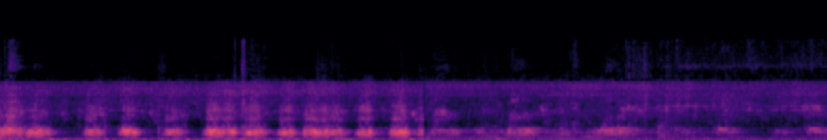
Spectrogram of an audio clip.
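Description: Birds calling: many short, repeated calls in quick succession, loudest in the first three seconds and growing fainter after that.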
